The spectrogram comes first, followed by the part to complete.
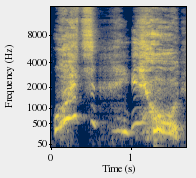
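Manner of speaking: extremely high, loud squeal; shrieking monster shock; shocked zombie. Acted. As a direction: squeal in disbelief. Antonio shocked.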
